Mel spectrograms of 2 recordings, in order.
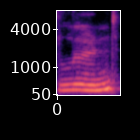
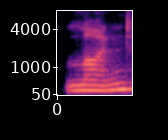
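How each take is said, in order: First: The name is said with a Swedish-style pronunciation. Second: The name is said in a New York accent. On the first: The speaker calls it right. "but it's Lund" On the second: The speaker calls it wrong. "I've been calling it Lund in my New York accent for many years"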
